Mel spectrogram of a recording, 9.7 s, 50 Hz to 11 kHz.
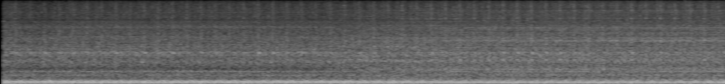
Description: My 2015 mustang is making a ticking noise from passenger side cylinder head.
